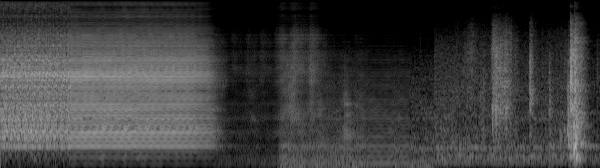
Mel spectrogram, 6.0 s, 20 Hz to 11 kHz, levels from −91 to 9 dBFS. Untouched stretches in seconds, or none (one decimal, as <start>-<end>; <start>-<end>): 0.0-0.7; 4.1-6.0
